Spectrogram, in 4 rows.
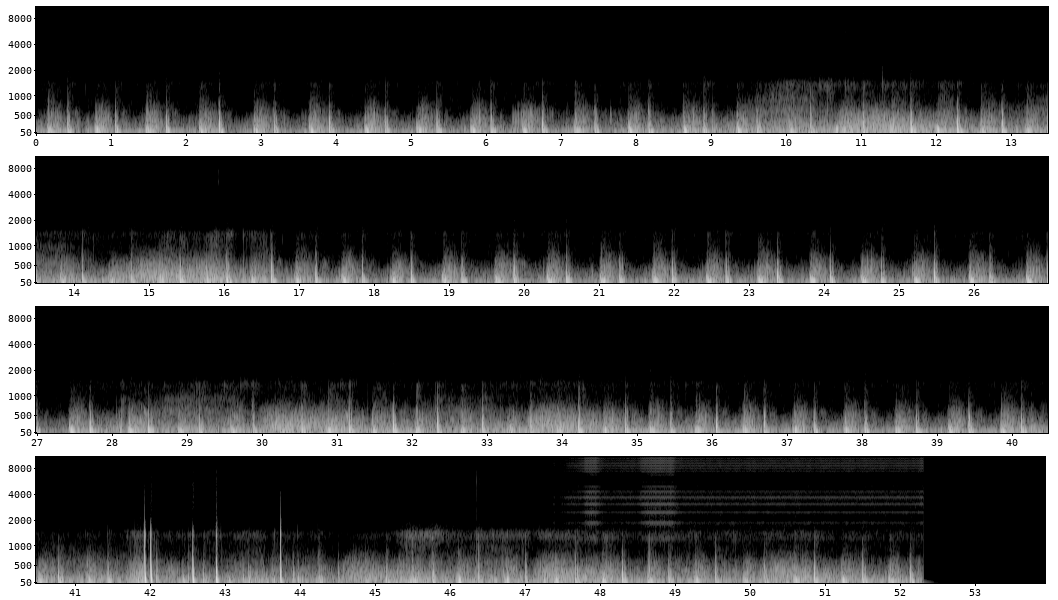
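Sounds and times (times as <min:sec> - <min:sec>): heartbeat thumps: 0:00.0 - 0:52.4
soft breathing: 0:08.7 - 0:16.8, 0:43.0 - 0:52.3
faint high tones: 0:47.4 - 0:52.2.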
